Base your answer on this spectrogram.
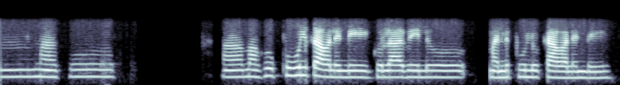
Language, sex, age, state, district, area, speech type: Telugu, female, 45-60, Andhra Pradesh, Krishna, rural, conversation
